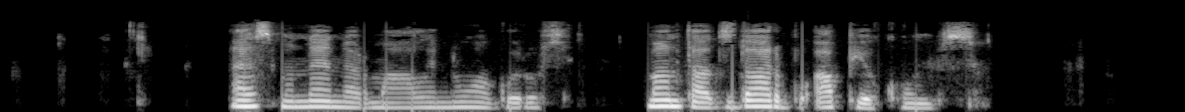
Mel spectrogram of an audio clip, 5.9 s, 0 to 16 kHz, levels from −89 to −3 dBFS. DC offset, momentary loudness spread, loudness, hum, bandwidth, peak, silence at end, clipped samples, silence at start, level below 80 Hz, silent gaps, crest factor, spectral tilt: under 0.1%; 11 LU; -18 LUFS; none; 7.8 kHz; 0 dBFS; 1.05 s; under 0.1%; 0.7 s; -54 dBFS; 0.77-1.14 s, 3.12-3.21 s; 20 dB; -6 dB/octave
